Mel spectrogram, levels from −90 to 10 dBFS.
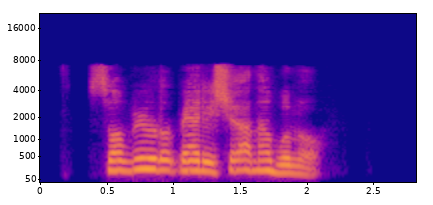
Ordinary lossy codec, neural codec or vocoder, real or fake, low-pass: MP3, 48 kbps; codec, 16 kHz, 0.5 kbps, FreqCodec, larger model; fake; 7.2 kHz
